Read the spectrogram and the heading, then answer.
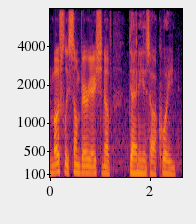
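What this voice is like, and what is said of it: Imitates a fictional character's voice. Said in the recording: “it's not a bad Jon Snow impression.”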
